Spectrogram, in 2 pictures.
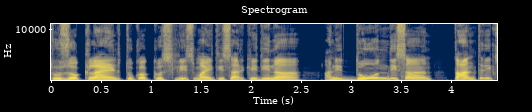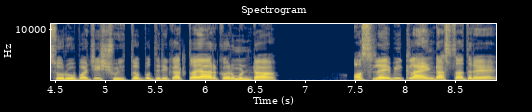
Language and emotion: Goan Konkani, surprised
